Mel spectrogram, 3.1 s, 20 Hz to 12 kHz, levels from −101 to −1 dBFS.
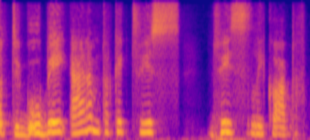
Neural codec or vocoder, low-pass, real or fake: codec, 16 kHz in and 24 kHz out, 0.4 kbps, LongCat-Audio-Codec, fine tuned four codebook decoder; 10.8 kHz; fake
